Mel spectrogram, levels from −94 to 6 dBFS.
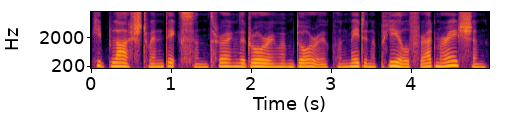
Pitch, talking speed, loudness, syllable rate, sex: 175 Hz, 180 wpm, -16 LUFS, 4.9 syllables/s, female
